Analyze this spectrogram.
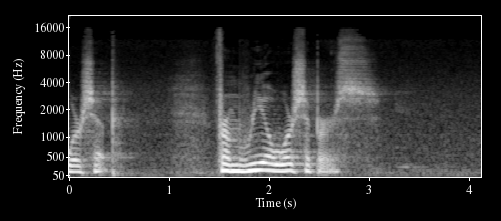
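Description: A man speaks slowly and calmly into a microphone, with long pauses.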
